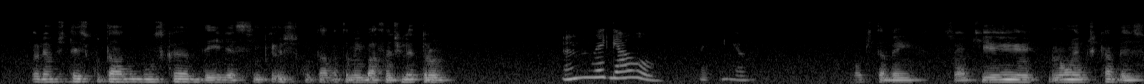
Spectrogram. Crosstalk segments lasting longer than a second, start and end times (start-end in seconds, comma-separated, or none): none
